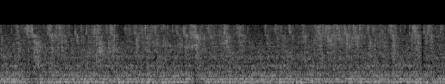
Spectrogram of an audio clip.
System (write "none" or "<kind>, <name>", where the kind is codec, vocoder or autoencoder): vocoder, Vocos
